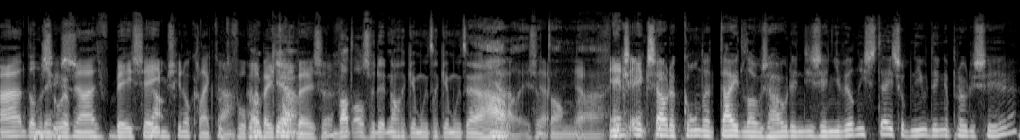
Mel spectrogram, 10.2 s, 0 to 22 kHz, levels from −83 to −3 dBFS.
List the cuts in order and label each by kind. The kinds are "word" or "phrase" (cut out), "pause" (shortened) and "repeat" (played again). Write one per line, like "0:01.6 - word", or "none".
0:04.3 - repeat
0:06.1 - word
0:07.1 - phrase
